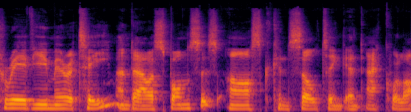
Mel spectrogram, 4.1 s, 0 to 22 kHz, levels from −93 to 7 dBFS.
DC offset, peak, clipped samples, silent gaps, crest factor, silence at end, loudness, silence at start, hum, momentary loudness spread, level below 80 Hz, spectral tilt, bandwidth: under 0.1%; -4 dBFS; under 0.1%; none; 16 dB; 0 s; -20 LUFS; 0 s; none; 6 LU; -58 dBFS; -4.5 dB/octave; 16.5 kHz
